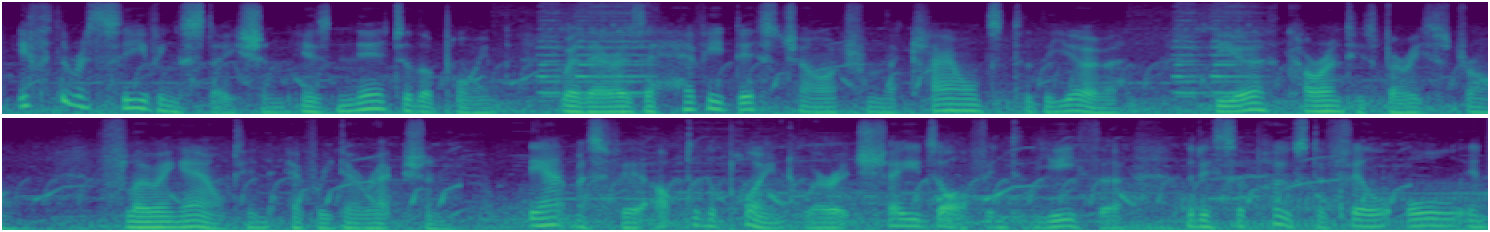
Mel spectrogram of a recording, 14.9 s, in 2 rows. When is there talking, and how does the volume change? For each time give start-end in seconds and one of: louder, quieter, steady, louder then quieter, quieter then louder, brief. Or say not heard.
0.0-14.8 steady.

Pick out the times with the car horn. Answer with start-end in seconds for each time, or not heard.
2.5-3.3, 5.6-6.3, 10.6-11.6.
